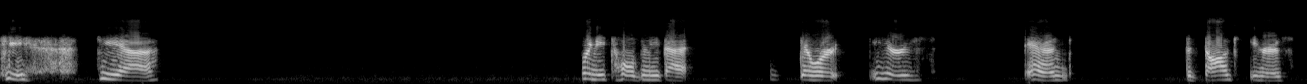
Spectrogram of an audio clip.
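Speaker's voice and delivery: shaky, trembling, emotional voice. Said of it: "I'm getting a little shaky".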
